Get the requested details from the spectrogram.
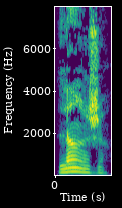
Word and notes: linge: francais

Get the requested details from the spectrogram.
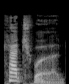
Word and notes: catchword: anglais

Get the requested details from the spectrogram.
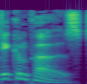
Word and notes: decompose: anglais

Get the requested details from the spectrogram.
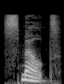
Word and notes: smell: anglais

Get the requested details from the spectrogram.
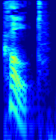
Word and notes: Colt®: anglais

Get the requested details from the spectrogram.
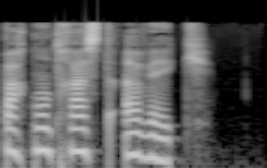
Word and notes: par contraste avec: francais

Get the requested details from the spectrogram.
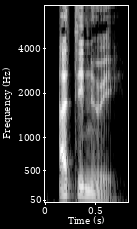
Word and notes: atténuer: francais

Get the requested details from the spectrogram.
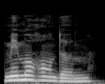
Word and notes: mémorandum: francais

